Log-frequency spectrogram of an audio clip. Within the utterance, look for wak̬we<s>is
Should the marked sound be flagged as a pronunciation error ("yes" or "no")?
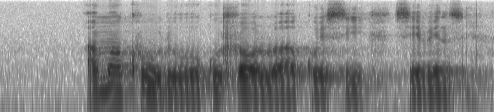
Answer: no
